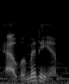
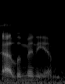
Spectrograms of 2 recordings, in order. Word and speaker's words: aluminium: brain immediately was like aluminium which is the British pronunciation and my brain literally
